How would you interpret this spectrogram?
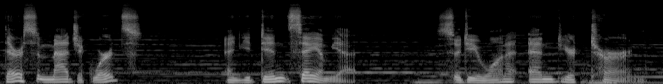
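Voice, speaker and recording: A man's voice: lowish voice, animated, a little slow, a bit bright, faint music behind. A man running a tabletop game as game master, narrating and explaining rulings in a casual, profane way.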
